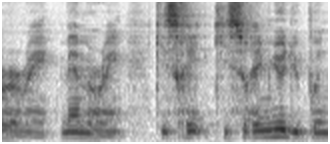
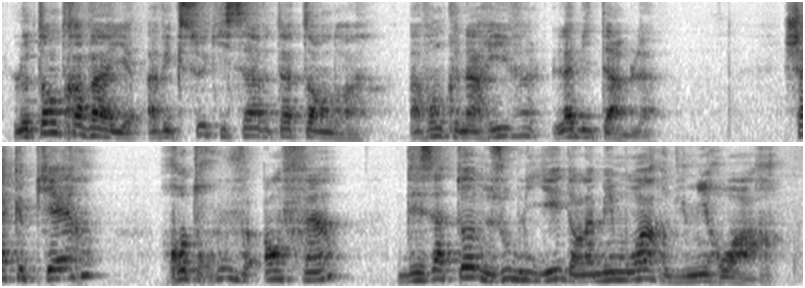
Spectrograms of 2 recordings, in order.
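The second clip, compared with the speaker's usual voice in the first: higher, louder poetry reading; poem recitation; 4 semitones higher, 5 dB louder than usual. Acted. Translator reads the French poem to viewers, projected recitation. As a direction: recite the verse out, projected above your usual talk.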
